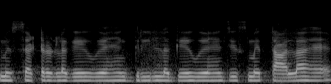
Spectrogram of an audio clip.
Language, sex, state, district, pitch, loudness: Hindi, female, Bihar, Sitamarhi, 180 Hz, -29 LUFS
